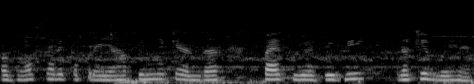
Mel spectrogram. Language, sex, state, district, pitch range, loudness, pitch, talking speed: Hindi, female, Uttar Pradesh, Ghazipur, 210-235 Hz, -30 LUFS, 220 Hz, 190 wpm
